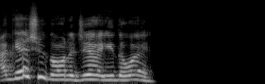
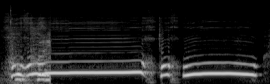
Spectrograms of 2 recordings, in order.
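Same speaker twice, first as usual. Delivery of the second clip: loud, high "hoo-hoo" hoot; long-held falsetto hoot; 8 dB louder, much slower than usual. Real, not acted. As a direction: let out two big, high hoots. Reacting to played confession with a hoot.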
